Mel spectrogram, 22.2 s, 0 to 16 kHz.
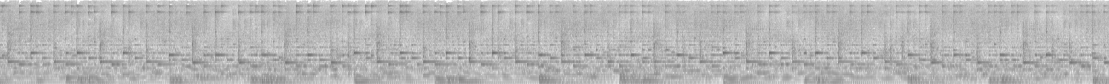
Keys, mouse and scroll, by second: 1.1-1.7 scroll up 1, 2.0-4.0 scroll down 1, 18.4 click.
